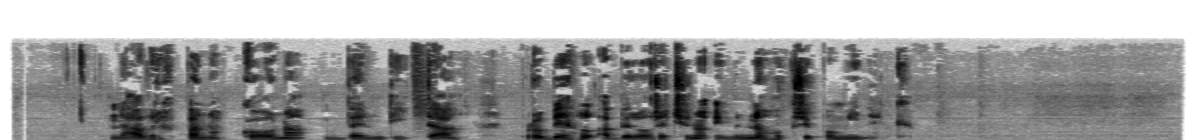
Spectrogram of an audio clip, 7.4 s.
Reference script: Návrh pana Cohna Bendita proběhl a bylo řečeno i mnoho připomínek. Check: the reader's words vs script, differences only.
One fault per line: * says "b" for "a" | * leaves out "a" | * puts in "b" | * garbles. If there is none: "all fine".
all fine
